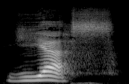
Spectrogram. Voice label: "yes", English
